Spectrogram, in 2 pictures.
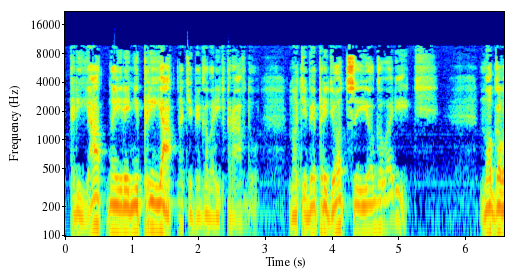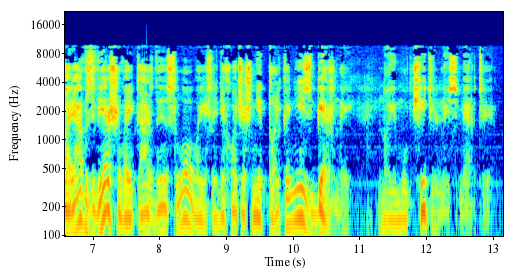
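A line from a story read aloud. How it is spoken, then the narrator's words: Choked angry voice. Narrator (Russian): придушенным злым голосом отозвался Пилат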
